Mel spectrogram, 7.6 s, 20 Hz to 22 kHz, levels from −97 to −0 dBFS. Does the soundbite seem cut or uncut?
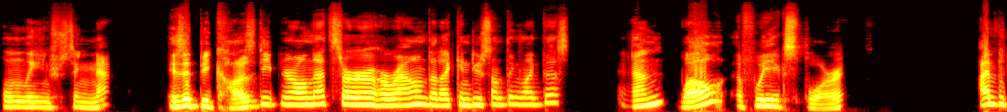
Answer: uncut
